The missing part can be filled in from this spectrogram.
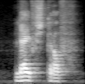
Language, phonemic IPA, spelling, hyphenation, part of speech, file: Dutch, /ˈlɛi̯f.strɑf/, lijfstraf, lijf‧straf, noun, Nl-lijfstraf.ogg
- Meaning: corporal punishment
